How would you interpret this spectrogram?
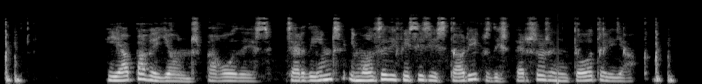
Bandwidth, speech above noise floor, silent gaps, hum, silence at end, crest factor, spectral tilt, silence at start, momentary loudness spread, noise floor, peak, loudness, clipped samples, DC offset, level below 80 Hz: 9.8 kHz; 58 dB; none; none; 0.25 s; 16 dB; -5.5 dB/octave; 0.05 s; 11 LU; -75 dBFS; -2 dBFS; -18 LUFS; under 0.1%; under 0.1%; -58 dBFS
